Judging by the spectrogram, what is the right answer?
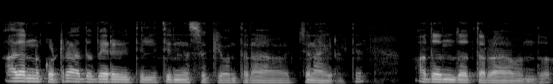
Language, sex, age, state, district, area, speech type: Kannada, male, 45-60, Karnataka, Bangalore Rural, rural, spontaneous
